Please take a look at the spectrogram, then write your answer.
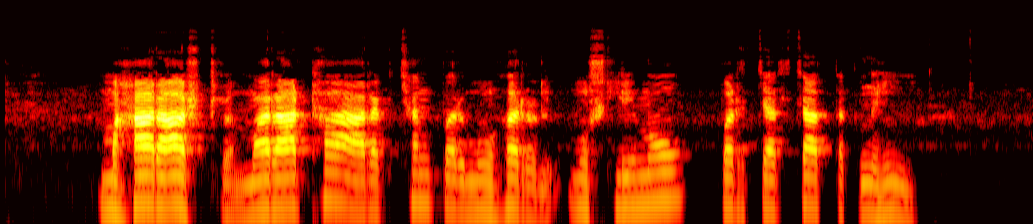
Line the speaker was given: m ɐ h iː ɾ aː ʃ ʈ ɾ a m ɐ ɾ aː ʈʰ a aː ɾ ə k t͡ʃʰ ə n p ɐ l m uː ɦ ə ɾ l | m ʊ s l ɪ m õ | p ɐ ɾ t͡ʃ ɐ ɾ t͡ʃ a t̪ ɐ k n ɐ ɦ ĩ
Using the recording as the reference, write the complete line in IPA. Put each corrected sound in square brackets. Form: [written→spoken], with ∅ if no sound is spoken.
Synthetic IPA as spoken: m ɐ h [iː→aː] ɾ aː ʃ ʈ ɾ [a→ə] m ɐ ɾ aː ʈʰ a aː ɾ ə k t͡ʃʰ ə n p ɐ [l→ɾ] m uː ɦ ə ɾ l | m ʊ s l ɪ m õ | p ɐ ɾ t͡ʃ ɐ ɾ t͡ʃ a t̪ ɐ k n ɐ ɦ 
